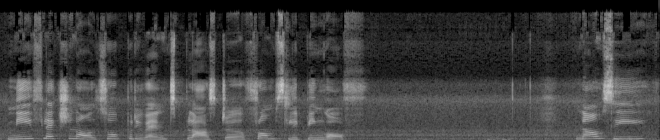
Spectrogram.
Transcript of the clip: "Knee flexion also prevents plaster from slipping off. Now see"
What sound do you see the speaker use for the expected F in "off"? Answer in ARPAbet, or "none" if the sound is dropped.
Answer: F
